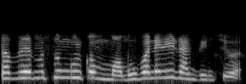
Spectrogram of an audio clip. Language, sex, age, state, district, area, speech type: Nepali, female, 18-30, West Bengal, Kalimpong, rural, conversation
